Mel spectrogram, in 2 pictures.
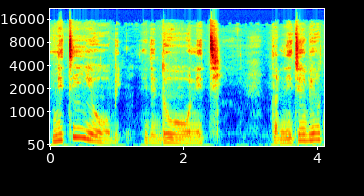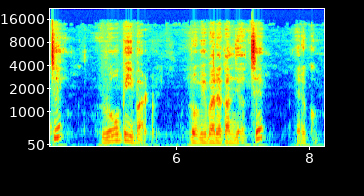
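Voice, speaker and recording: A language teacher giving a recorded exam-prep lesson, patiently repeating each word slowly and sometimes dropping to a soft murmur. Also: mid-range voice, sing-song.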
